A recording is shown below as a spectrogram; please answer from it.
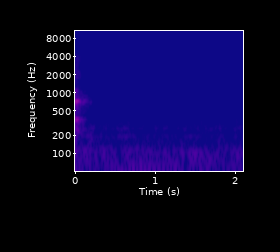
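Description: Faint rustle of a crochet hook drawing angora-blend yarn through stitches, barely above a low steady room hum. The end of a spoken word is heard at the very start.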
